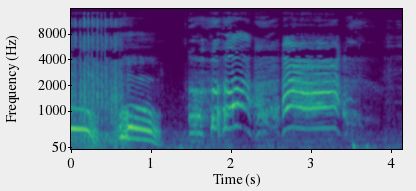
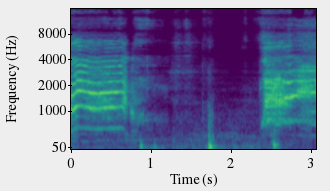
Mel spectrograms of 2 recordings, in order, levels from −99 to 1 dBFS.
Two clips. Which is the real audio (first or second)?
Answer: first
